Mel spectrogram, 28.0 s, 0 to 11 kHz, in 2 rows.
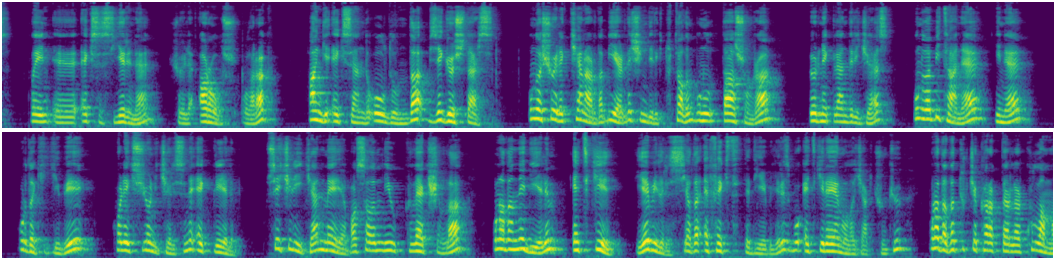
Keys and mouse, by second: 1.1 ctrl+z, 1.6 shift+a, 3.8 s, 18.0 m.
